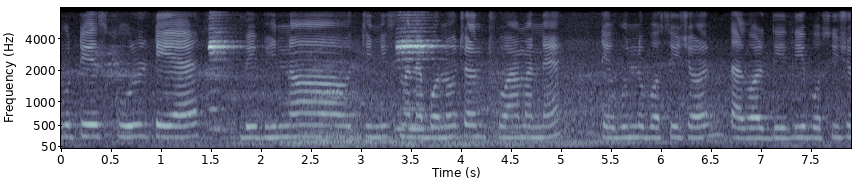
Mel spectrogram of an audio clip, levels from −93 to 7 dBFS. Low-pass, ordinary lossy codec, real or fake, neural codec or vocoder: 7.2 kHz; none; real; none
